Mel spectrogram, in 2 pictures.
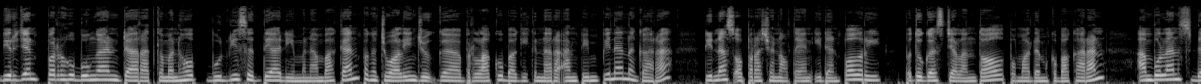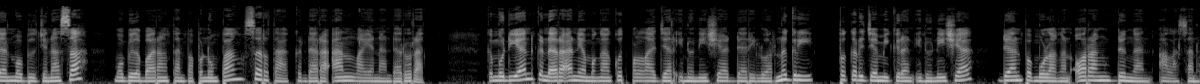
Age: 20-39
